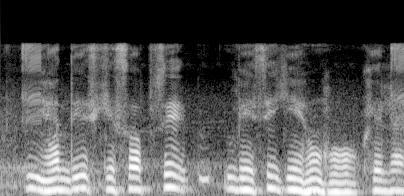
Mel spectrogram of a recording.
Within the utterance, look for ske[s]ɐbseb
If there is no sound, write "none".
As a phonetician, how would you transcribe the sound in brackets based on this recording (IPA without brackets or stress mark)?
s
